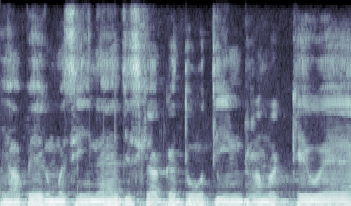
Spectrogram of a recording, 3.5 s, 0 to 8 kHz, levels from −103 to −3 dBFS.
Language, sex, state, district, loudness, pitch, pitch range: Hindi, male, Uttar Pradesh, Shamli, -12 LUFS, 110 Hz, 110-115 Hz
